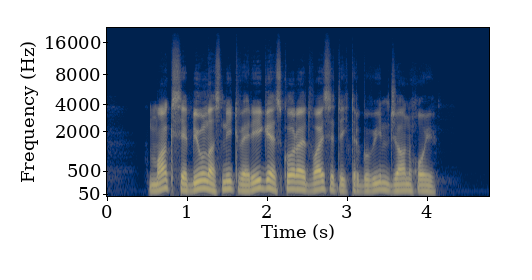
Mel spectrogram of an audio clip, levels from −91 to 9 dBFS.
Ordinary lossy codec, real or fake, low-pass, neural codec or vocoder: none; fake; 19.8 kHz; autoencoder, 48 kHz, 32 numbers a frame, DAC-VAE, trained on Japanese speech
